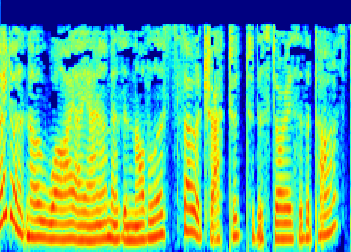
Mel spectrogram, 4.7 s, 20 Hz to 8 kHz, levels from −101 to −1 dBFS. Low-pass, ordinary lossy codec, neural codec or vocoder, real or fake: 7.2 kHz; MP3, 24 kbps; codec, 16 kHz, 4 kbps, FunCodec, trained on Chinese and English, 50 frames a second; fake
